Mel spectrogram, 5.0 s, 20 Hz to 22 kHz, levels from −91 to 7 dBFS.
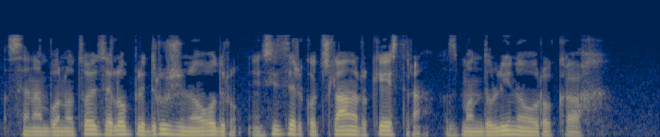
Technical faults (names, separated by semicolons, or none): none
